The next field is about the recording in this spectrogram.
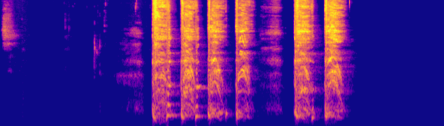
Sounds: Cough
